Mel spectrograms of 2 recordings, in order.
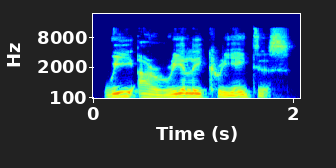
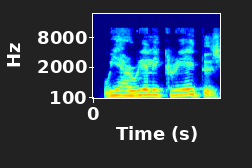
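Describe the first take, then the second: First: Said in the usual way. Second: Rising exclamation. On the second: Shown as a demonstration. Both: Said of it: "I love that".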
